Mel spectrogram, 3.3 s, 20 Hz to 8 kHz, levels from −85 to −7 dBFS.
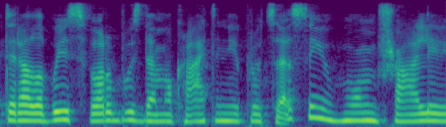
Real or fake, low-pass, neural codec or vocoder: fake; 7.2 kHz; codec, 24 kHz, 1 kbps, SNAC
